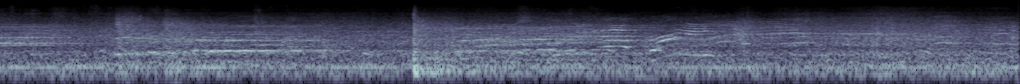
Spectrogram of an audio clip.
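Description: Spectators call out and cheer in the echoing rink.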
